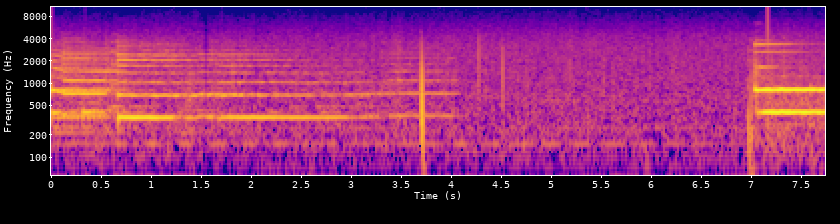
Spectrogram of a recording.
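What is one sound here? A woman sings long, held notes.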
